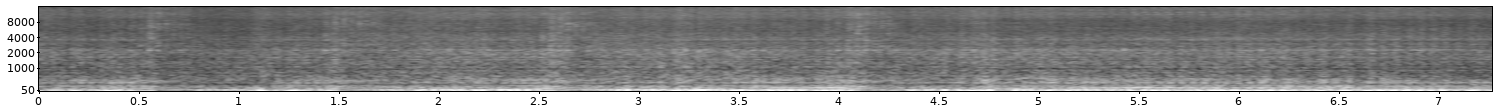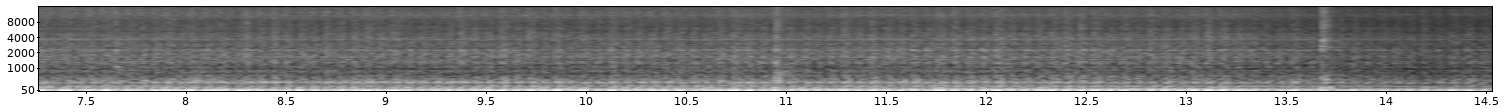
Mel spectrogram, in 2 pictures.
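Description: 1975 Porsche 911 Carrera's air-cooled flat-six engine running. The engine speed rises and falls a few times in the first five seconds or so, then holds steady. The engine now runs properly, its repaired K-Jetronic fuel injection delivering fuel again.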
